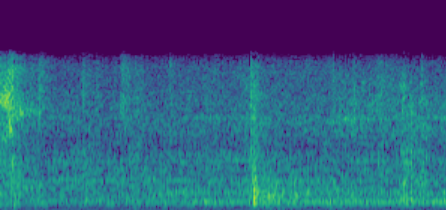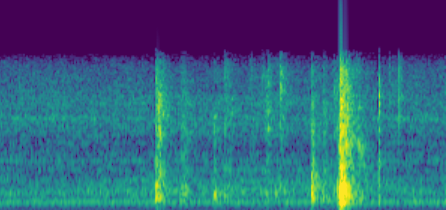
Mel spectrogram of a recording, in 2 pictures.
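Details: Quiet indoor room tone broken by scattered knocks, taps and one sharp clattering bang near the end, with no dog bark or other animal sound.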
